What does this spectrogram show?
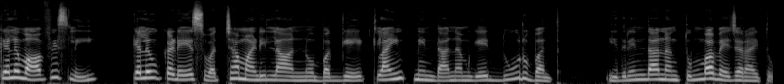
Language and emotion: Kannada, sad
